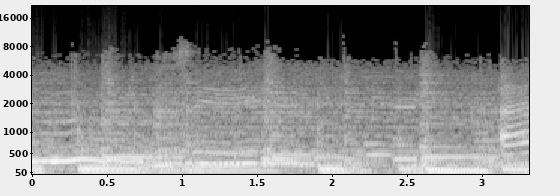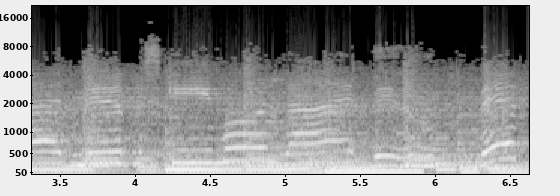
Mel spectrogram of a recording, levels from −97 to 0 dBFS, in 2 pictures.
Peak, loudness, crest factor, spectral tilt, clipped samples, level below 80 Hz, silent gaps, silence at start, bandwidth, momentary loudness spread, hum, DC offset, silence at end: 0 dBFS; -8 LUFS; 8 dB; -8 dB/octave; 1%; -16 dBFS; none; 0 s; 9 kHz; 4 LU; none; 2%; 0 s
